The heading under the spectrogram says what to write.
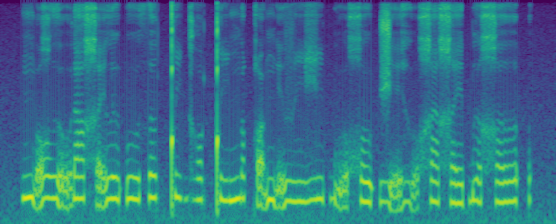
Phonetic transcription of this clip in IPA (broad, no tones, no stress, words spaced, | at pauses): ŋo̰ʁðo̰ɾa χḛlɯʔuθɤ ǃiɡʱɔǃiŋu qṵŋḛviɣi ɓṵ χuʔ ʒḛɦṵ χɛχeɓɯ χɤʔ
